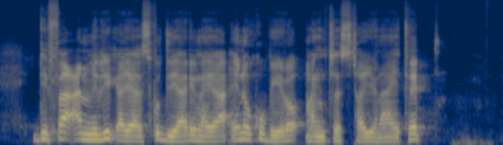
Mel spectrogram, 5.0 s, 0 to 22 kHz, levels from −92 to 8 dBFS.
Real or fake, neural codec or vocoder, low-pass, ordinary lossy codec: fake; codec, 44.1 kHz, 3.4 kbps, Pupu-Codec; none; none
